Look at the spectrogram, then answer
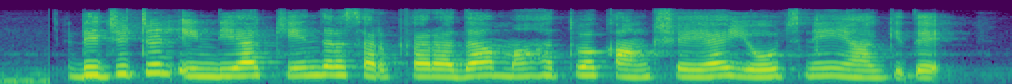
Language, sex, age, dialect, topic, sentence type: Kannada, female, 18-24, Mysore Kannada, banking, statement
